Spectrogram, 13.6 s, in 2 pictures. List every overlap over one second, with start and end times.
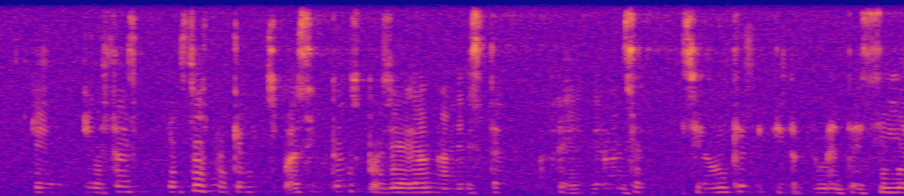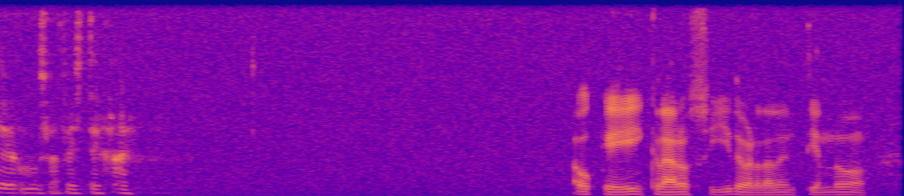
none

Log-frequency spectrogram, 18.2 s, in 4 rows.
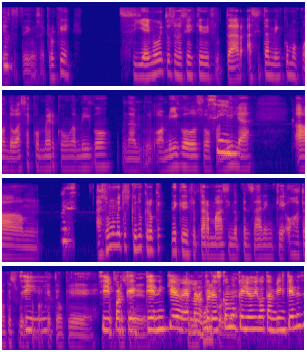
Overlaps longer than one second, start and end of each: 15.2-17.2

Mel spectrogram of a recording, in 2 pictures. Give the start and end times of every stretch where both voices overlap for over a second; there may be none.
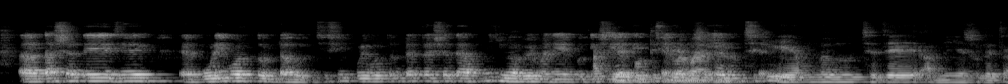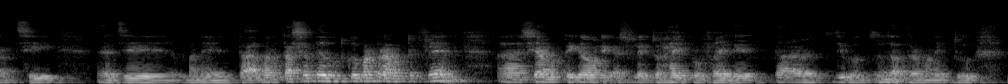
6.1-7.6

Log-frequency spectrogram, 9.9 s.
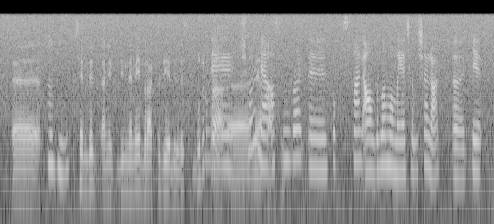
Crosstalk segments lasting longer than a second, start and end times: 4.2-5.7

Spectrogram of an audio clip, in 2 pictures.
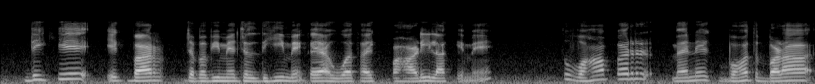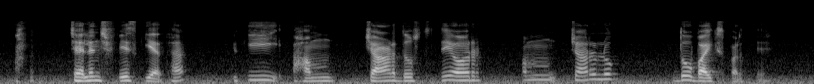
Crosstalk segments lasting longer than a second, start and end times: none

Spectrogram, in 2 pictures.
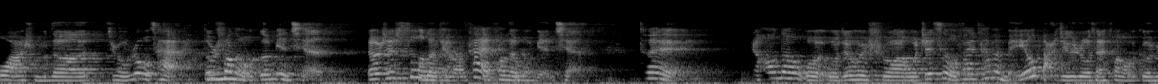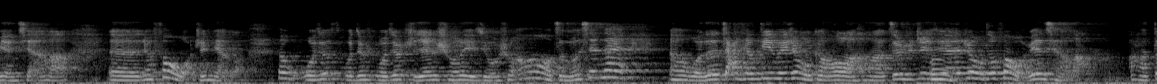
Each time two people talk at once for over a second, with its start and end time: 4.2-5.4

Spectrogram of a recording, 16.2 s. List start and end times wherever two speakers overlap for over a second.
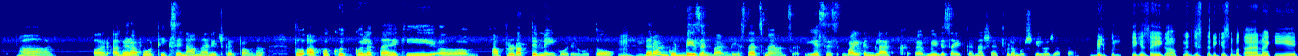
none

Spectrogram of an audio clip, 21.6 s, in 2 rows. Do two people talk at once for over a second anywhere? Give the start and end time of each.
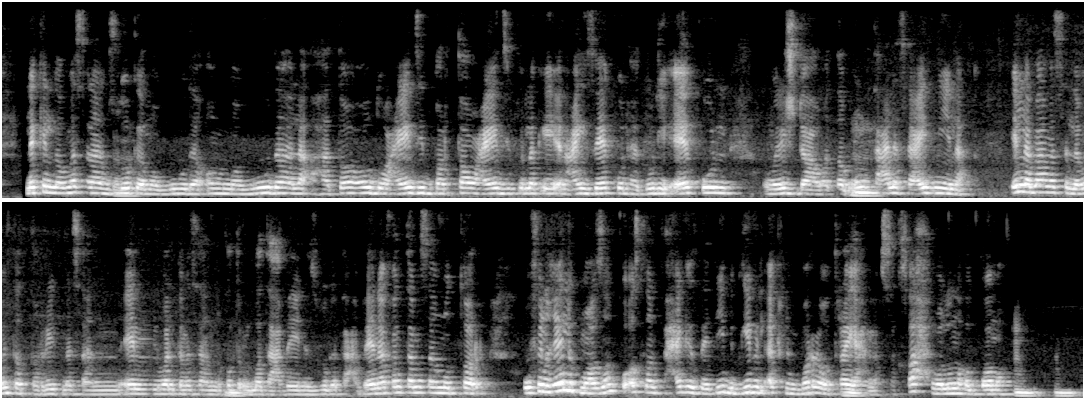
none

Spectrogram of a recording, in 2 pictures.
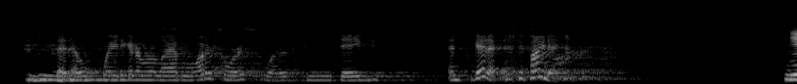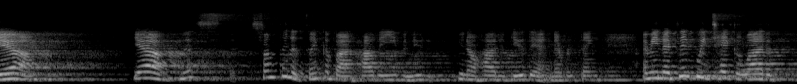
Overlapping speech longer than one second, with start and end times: none

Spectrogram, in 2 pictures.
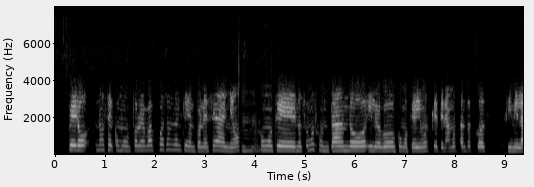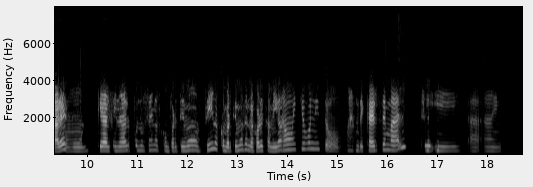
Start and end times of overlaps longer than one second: none

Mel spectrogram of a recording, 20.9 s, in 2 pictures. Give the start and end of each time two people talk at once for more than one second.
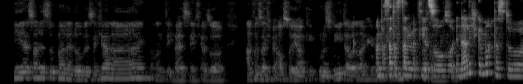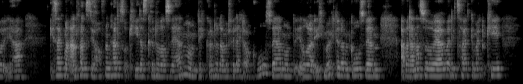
7.5-9.2

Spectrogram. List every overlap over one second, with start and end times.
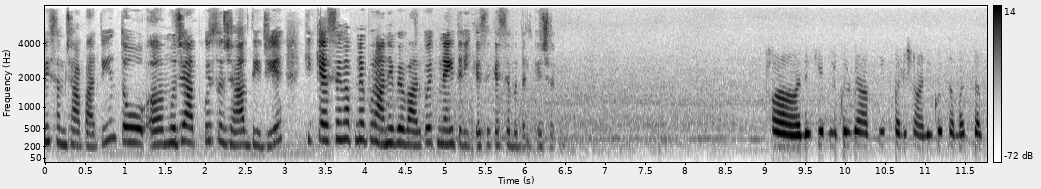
none

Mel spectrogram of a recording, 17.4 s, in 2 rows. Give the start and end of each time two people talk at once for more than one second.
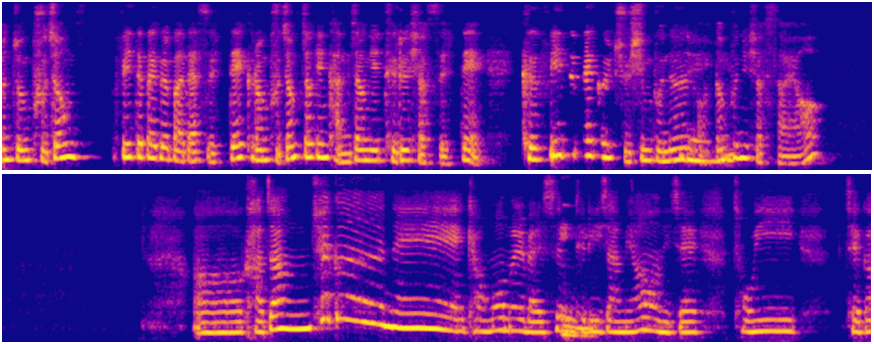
none

